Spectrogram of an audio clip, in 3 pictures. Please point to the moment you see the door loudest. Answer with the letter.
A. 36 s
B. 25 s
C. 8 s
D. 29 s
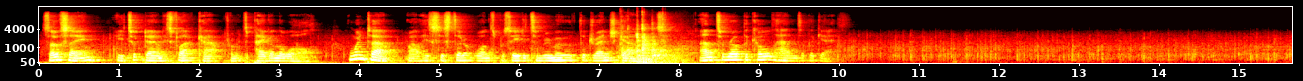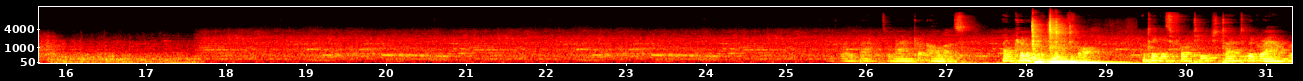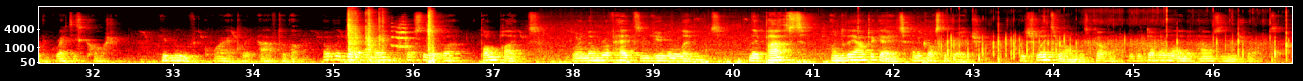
C.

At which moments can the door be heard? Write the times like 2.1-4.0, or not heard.
7.2-8.2, 28.1-29.3, 35.1-36.3.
